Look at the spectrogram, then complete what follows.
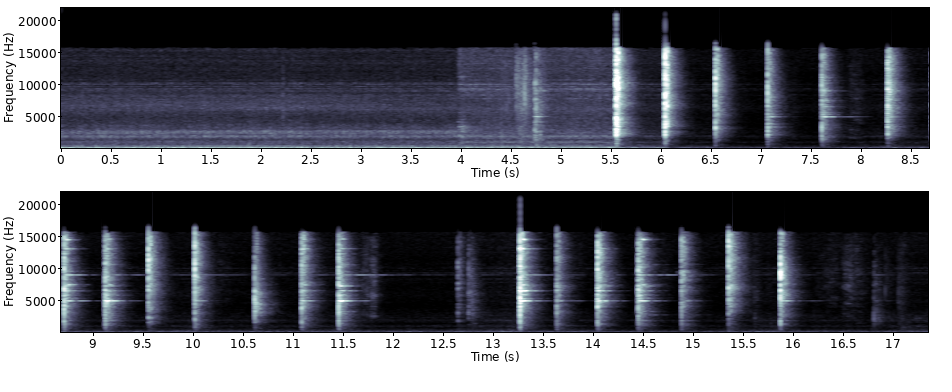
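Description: A forge running with a steady low rush, then a fullering tool used as a hammer striking a hot steel trowel blade down into the cup of a swage block: some twenty sharp blows at about two a second, with a short pause about halfway, cupping the blade.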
